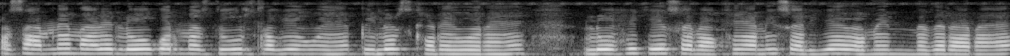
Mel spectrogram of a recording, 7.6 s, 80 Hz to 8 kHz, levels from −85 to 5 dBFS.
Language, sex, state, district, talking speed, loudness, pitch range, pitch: Hindi, female, Maharashtra, Mumbai Suburban, 190 wpm, -14 LUFS, 210-230 Hz, 220 Hz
